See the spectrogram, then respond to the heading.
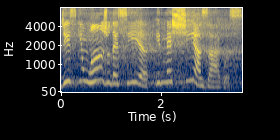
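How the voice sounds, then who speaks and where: With a Paraíba accent, a raised, projected voice carries an animated tone over noticeable background noise and audible room echo. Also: woman. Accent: Northeastern Brazilian (Paraíba). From Brazil, Campina Grande (Paraíba, Northeast). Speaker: pastor. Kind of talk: sermon.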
